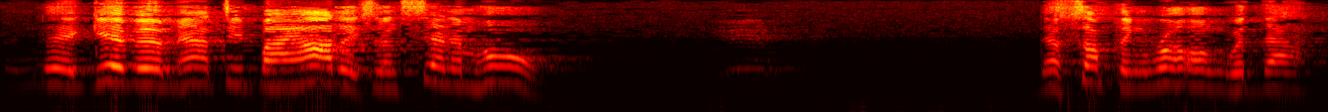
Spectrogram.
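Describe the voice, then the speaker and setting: A man from West Africa preaching an impassioned sermon, dramatic, moving between hushed gravity and loud, repeated cries. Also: high voice, steady tone, measured pace. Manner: dramatic, swinging from hushed grave passages to shouted repetition.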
